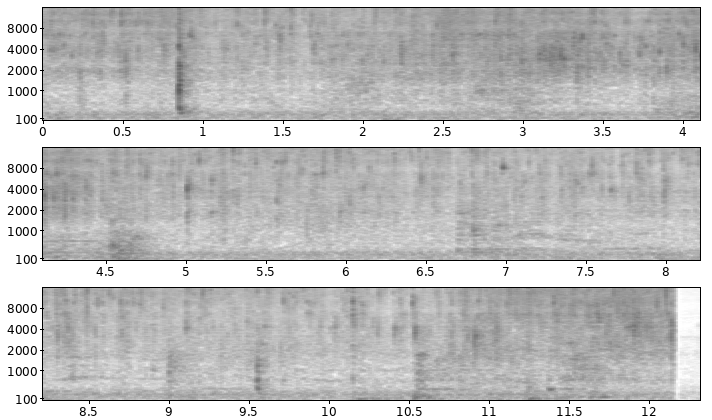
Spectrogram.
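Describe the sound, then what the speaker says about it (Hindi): Shami kababs sizzle in oil in a pan over low heat, a steady, close frying crackle that holds evenly throughout with a few soft clinks. "आपने इसको हल्की आंच पे फ्राई करना है ताकि अंदर से भी ये अच्छे से गर्म हो जाएं"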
